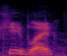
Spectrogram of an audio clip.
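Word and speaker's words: χ-blade: that's was an X it's called The X blade but it's pronounced keyblade not to be confused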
